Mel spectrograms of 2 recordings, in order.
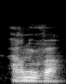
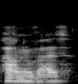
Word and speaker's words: Arnouvaz: Dans les Alpes, les X et Z ne se prononcent pas. Après recherche sur le net, on prononce donc Arnouva et pas Arnouvaz, Champé et pas Champex, et bien entendu Chamonix et pas Chamonix.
